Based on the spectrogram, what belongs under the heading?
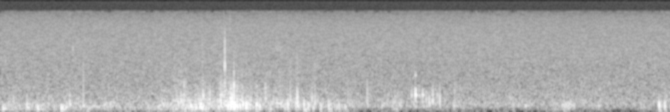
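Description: Faint gurgling and rumbling over steady background hiss; stomach growling from hunger, a normal bowel sound.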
